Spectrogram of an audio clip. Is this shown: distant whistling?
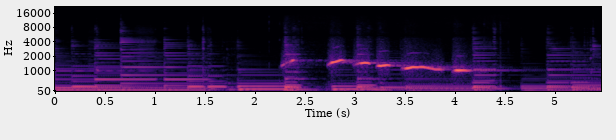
yes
